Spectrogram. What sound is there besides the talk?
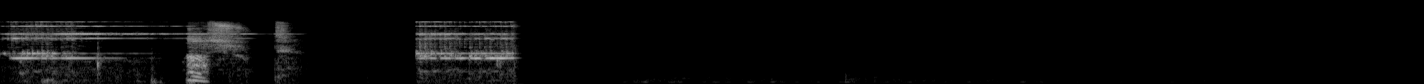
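cell phone ringing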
